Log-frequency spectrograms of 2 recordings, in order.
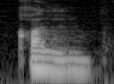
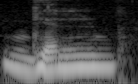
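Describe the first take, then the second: First: The word begins with a deep throaty Q sound. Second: The word begins with a hard G sound. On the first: This is how other regions say heart. "d'autres qui prononcent Qalb, Qa au lieu de K" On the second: This is how some regions say heart. "des régions euh, qui prononcent le G ici de Qalb là comme, comme Gelb"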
